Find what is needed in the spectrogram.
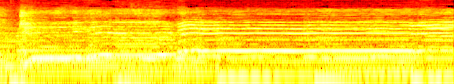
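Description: Two women singing into microphones with piano accompaniment; the melody climbs in short steps, then a long note is held from about halfway through over steady bass notes.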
